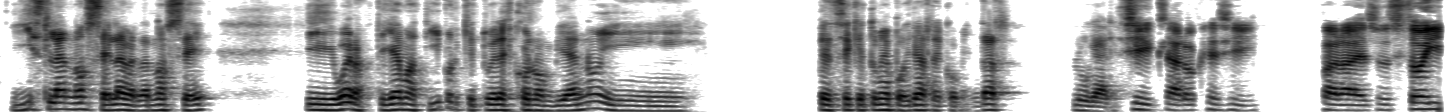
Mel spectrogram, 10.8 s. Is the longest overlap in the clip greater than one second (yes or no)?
no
